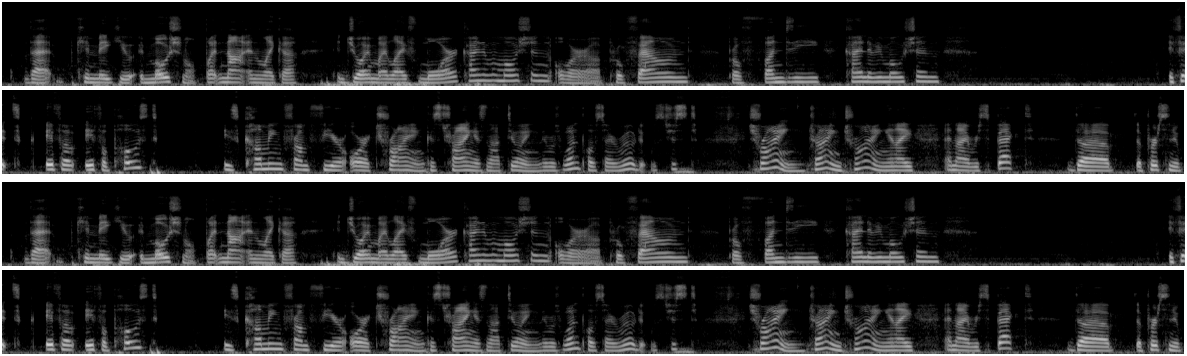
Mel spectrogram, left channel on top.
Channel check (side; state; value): both; identical; correlation 1.00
